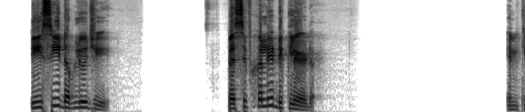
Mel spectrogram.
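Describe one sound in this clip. A man lectures calmly into a close microphone, in short bursts with pauses.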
